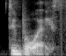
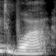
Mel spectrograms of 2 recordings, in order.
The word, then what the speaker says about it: Du Bois: rose to the top booker t washington w.e.b du bois yes it looks french it looks like dubois we don't say dubois because that black man pronounced his name is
